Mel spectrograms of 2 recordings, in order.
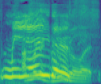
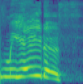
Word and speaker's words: meatus: __ ] is the urinary meus man it's meatus it's pronounced meatus what is a urinary meatus oh it's a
